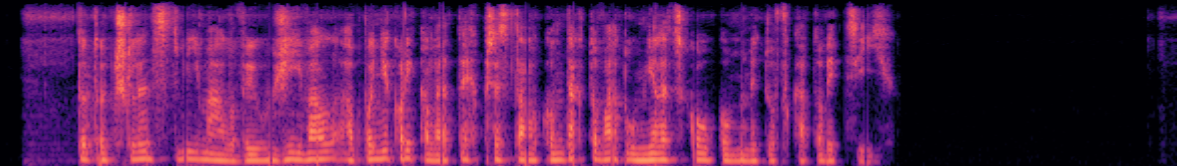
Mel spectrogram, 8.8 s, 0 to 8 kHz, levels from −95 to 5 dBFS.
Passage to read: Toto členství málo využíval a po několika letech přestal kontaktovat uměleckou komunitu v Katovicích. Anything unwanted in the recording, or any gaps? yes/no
no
